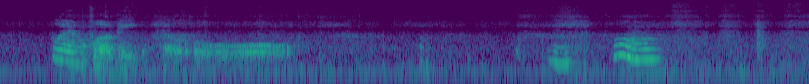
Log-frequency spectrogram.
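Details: A pet Redbone Coonhound hugging its owner inside a small room, with drawn-out groaning moans followed later by bending, rising-then-falling whines, interleaved with a person's soft talking.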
